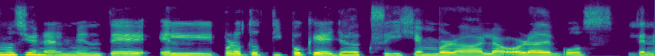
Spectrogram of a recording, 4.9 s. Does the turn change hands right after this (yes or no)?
no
